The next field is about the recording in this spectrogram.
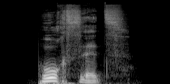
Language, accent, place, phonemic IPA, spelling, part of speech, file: German, Germany, Berlin, /ˈhoːχzɪts/, Hochsitz, noun, De-Hochsitz.ogg
- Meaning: raised hide; deer stand; machan; hunting blind, raised blind, high seat (covered structure for observing animals)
